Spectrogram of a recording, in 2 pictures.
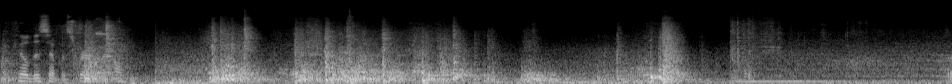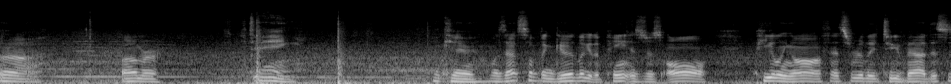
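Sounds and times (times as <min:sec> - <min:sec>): junk clattering and scraping: 0:00.0 - 0:09.0.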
